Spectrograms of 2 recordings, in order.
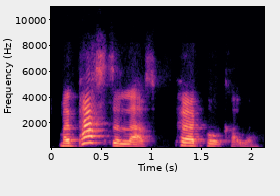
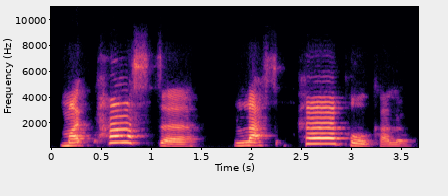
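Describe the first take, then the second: First: It is spoken at a faster pace. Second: It is spoken at a slower pace.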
